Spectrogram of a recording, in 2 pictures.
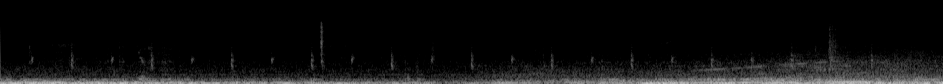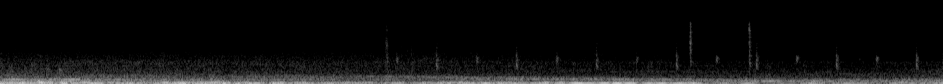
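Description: A car engine hums low and steady while driving.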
